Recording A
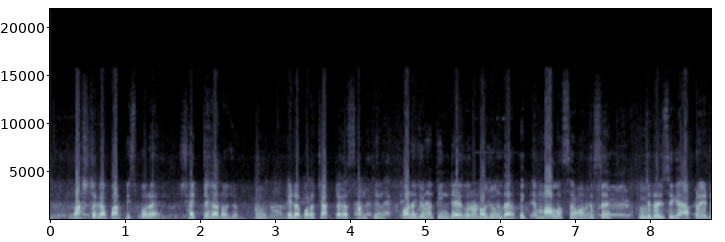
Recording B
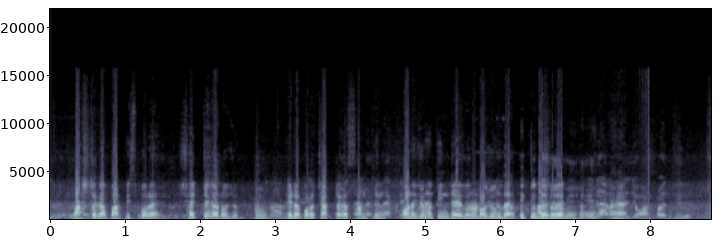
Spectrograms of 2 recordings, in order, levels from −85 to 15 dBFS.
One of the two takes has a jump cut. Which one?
A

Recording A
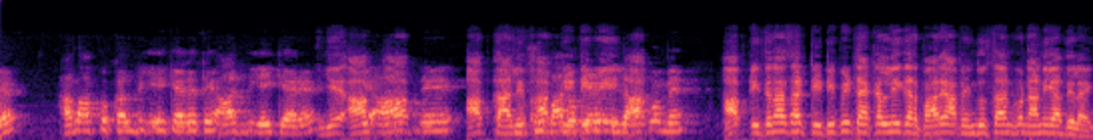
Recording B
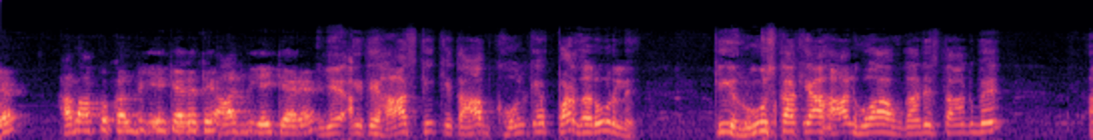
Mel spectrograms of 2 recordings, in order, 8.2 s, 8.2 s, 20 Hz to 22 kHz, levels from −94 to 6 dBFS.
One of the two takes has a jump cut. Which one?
B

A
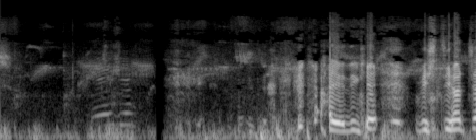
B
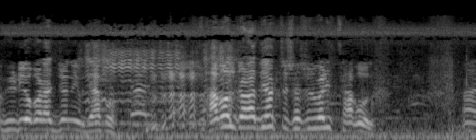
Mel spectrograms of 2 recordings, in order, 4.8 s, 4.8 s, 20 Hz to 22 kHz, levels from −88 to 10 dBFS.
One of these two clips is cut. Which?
A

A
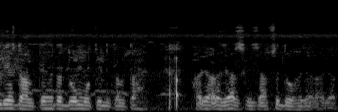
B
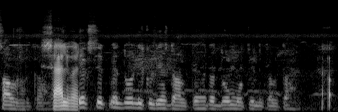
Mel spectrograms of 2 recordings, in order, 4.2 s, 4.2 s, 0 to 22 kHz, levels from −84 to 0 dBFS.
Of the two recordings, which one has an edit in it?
B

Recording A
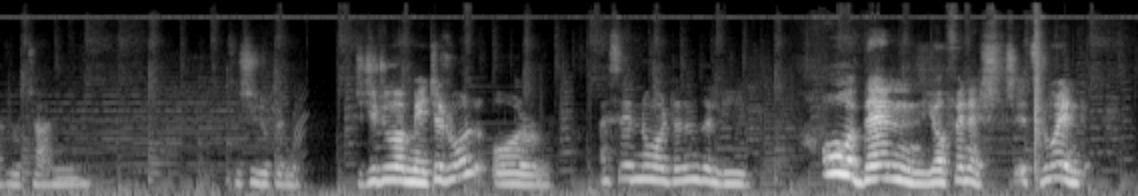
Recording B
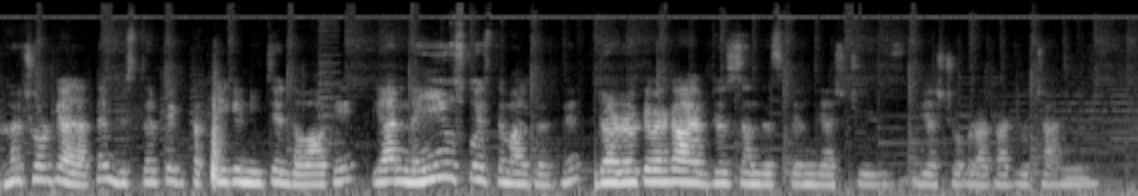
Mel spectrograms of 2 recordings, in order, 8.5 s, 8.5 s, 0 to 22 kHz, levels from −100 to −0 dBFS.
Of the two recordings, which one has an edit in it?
B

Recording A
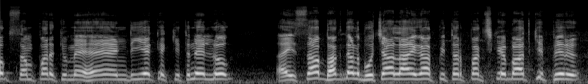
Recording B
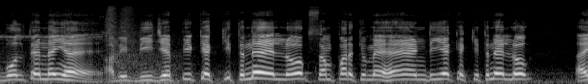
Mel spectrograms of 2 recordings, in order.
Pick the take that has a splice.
B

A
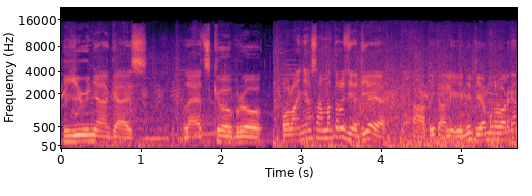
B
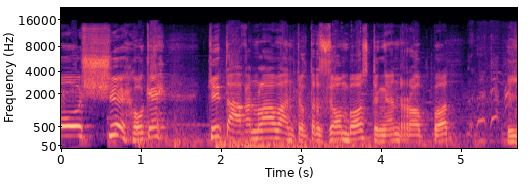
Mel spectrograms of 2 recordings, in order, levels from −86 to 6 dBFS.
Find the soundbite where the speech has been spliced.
A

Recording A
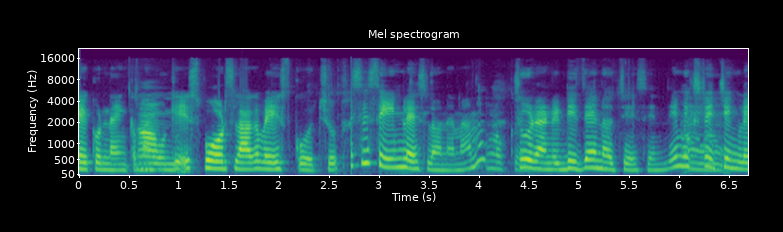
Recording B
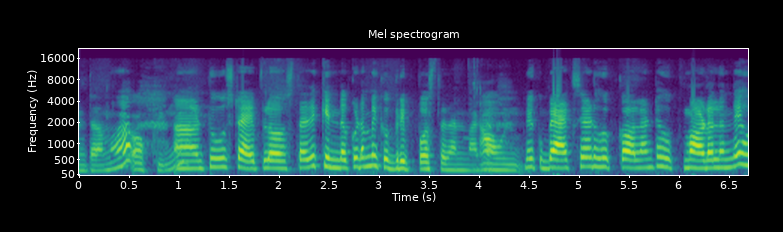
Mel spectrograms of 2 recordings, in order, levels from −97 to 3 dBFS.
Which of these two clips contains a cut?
A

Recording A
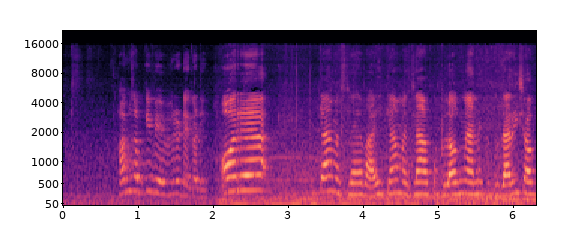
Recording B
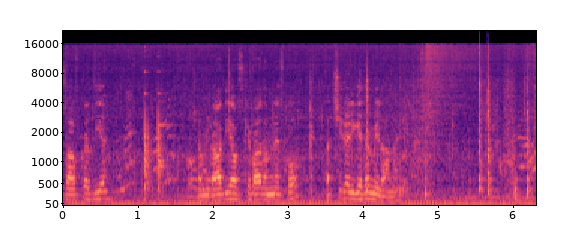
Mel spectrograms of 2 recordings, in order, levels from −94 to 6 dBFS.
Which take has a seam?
A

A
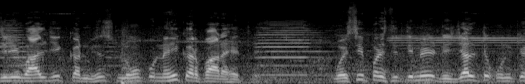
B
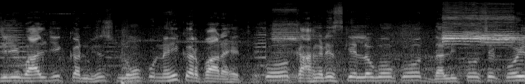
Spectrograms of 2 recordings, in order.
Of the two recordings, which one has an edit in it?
B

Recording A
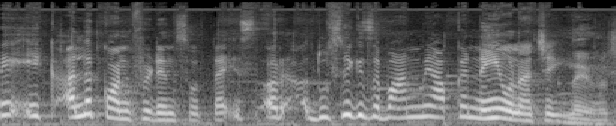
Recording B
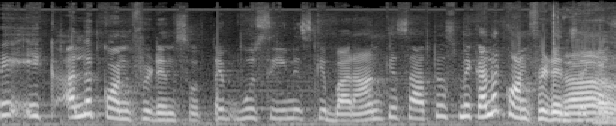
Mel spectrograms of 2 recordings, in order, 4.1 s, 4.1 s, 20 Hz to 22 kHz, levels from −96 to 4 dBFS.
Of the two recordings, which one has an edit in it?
B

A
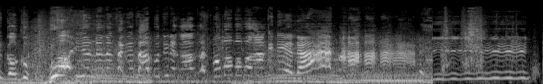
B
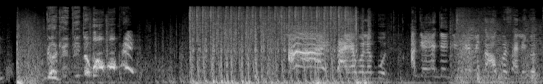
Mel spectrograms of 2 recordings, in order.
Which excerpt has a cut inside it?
A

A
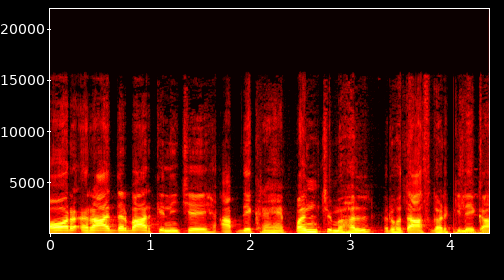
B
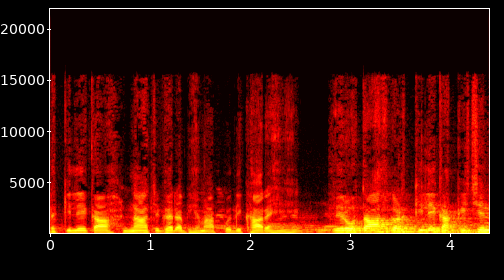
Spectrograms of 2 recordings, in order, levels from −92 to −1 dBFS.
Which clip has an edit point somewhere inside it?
B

